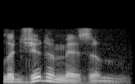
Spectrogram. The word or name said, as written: legitimism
